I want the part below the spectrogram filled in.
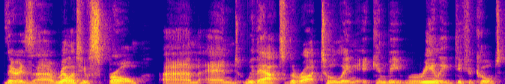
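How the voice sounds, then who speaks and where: A man with a cold and a croaky, gravelly voice, presenting a technical workshop and walking through product features. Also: medium pitch, flat delivery, a little slow, a bit bright.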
